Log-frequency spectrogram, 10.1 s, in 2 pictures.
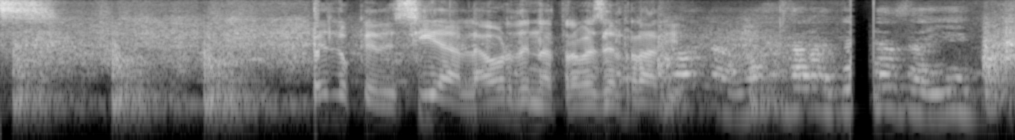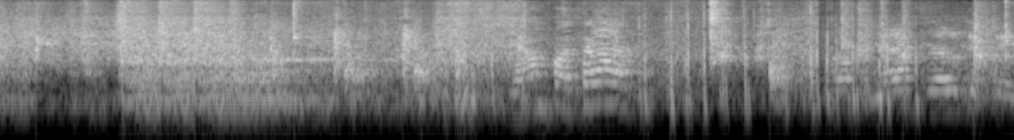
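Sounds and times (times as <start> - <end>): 
machine-gun fire: 0.0 - 1.7, 4.9 - 9.5
speech: 1.6 - 5.2, 7.6 - 8.5, 9.7 - 10.1.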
